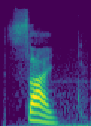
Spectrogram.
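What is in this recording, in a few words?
"sai4", Chinese pinyin, south, female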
